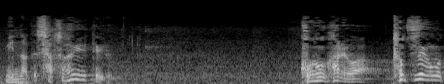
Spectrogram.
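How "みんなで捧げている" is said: normal talking voice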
